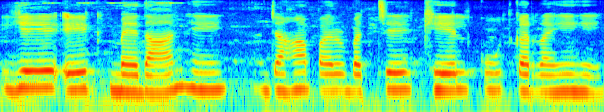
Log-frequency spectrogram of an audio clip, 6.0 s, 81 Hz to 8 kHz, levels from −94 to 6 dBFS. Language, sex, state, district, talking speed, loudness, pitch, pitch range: Hindi, female, Madhya Pradesh, Bhopal, 110 wpm, -16 LUFS, 200 Hz, 195-210 Hz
